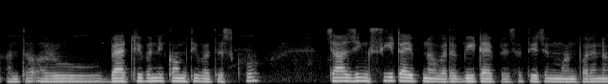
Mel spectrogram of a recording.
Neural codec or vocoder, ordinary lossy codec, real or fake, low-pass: none; Opus, 64 kbps; real; 5.4 kHz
